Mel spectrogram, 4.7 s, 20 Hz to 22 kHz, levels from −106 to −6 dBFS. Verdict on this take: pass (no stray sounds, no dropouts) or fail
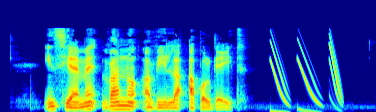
fail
